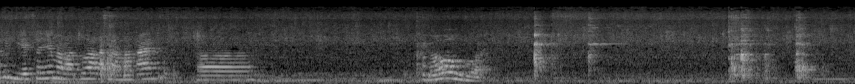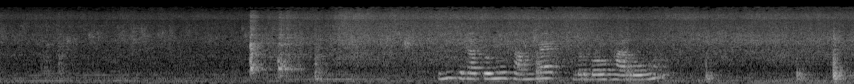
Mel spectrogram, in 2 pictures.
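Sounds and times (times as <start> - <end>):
food sizzling in hot oil: 0.0 - 17.0
metal spatula clinking: 5.4 - 6.2.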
